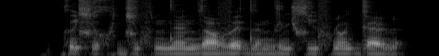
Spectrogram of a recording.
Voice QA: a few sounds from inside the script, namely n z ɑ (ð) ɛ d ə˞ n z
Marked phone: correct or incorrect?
incorrect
